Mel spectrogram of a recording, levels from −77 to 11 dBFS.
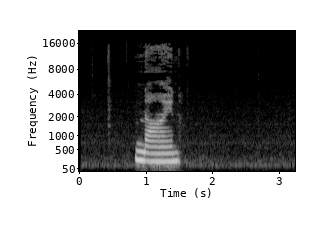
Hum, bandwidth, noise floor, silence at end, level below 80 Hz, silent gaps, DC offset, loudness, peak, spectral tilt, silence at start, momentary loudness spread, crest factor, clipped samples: none; 16 kHz; -50 dBFS; 1.75 s; -58 dBFS; none; under 0.1%; -13 LUFS; 0 dBFS; -6.5 dB/octave; 0.85 s; 8 LU; 18 dB; under 0.1%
